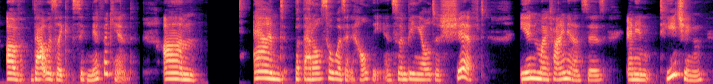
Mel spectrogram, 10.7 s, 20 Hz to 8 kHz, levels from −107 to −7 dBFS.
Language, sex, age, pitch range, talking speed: English, female, 20-39, 185-235 Hz, 135 wpm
